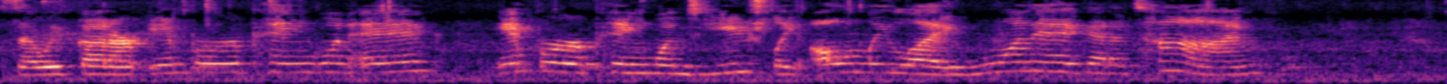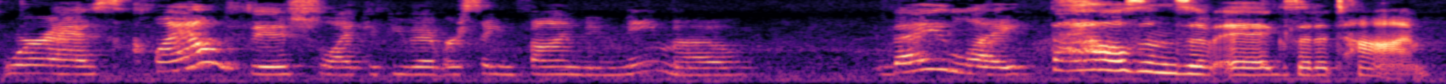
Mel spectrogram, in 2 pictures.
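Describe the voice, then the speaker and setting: A woman teacher reading a picture book aloud to young children, pausing to explain things simply and point them out. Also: high-pitched, a little hiss or hum.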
